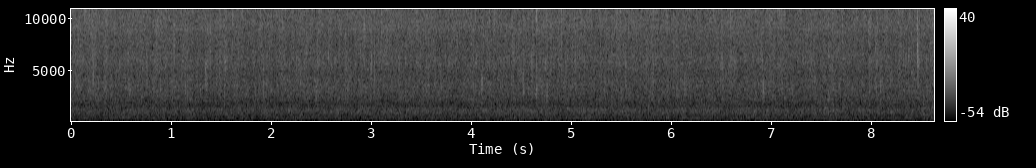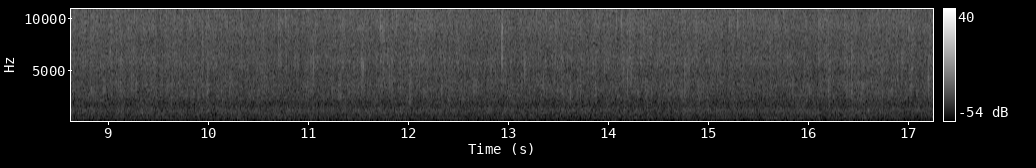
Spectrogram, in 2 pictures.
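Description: Faint, steady rainfall: an even hiss of rain with scattered faint drop ticks.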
